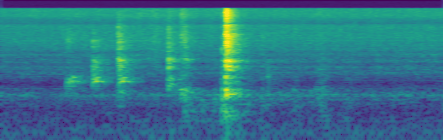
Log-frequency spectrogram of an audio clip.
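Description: A few light, irregular clicks and knocks of a spoon and cooking pot being handled on the stove, the loudest about two seconds in.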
